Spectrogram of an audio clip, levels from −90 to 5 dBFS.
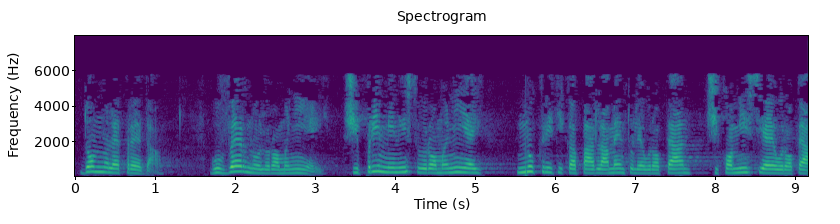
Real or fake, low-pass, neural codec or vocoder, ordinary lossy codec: real; 7.2 kHz; none; MP3, 24 kbps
